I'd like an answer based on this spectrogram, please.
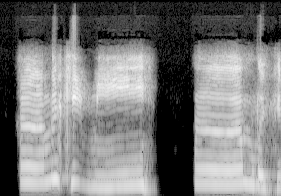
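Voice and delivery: wee Glasgow woman's voice and accent. Doing a woman talking to herself before going shopping, in a Glaswegian woman voice. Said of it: "her talking to herself in Glaswegian voice changer mode".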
